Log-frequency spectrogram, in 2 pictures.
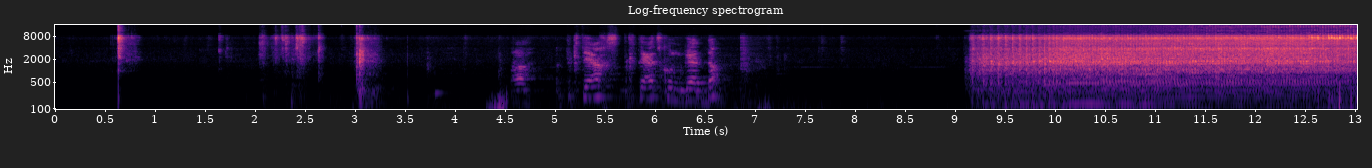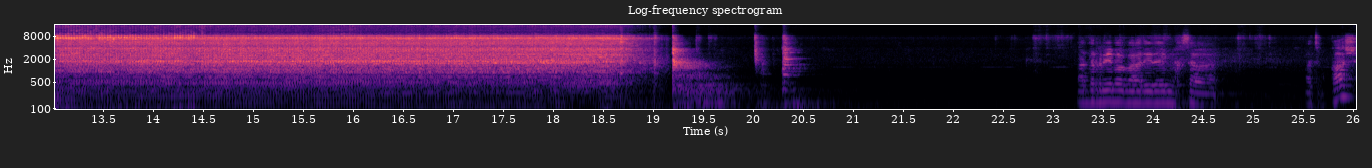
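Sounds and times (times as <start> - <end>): power tool cutting pipe: 9.1 - 19.2.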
